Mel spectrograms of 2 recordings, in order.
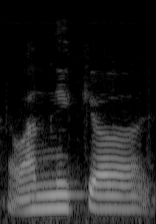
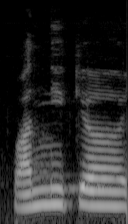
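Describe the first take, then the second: First: 왔니껴 drawn out slowly and softer; slow Andong greeting. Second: Gyeongsang greeting with a rising 왔니껴; Andong dialect greeting. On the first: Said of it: "이렇게 인사해요". (안동 사투리로 천천히 "왔니껴") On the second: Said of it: "안동 사람 어떻게 인사합니까?". (안동 사투리로 "왔니껴?") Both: Shown as a demonstration.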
